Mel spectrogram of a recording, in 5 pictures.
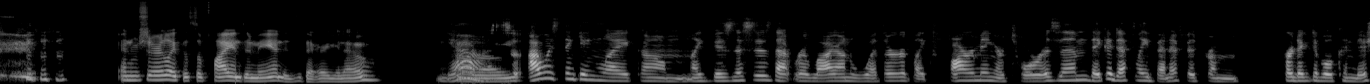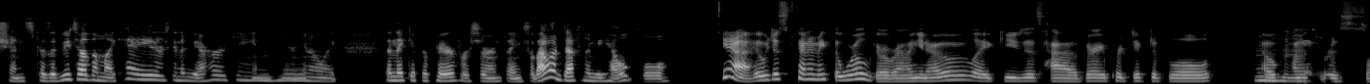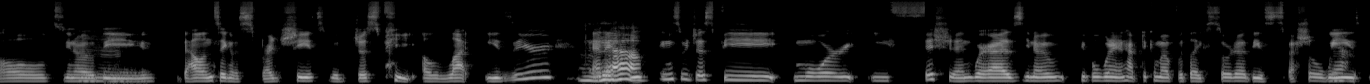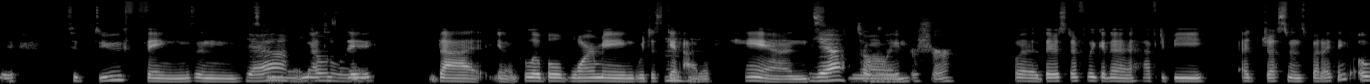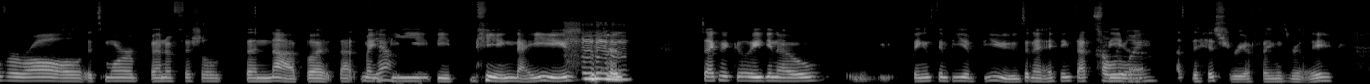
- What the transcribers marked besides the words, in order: chuckle; other background noise; tapping; background speech; laughing while speaking: "be"; laughing while speaking: "Yeah"; laughing while speaking: "being"; chuckle
- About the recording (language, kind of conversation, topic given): English, unstructured, How might having control over natural forces like weather or tides affect our relationship with the environment?
- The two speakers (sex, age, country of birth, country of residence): female, 20-24, United States, United States; female, 40-44, United States, United States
